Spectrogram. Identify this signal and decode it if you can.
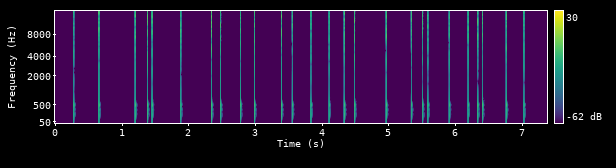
Irregular knocks on wood. There is no code.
